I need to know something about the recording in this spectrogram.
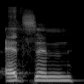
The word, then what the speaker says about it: Eidson: sort of we talk about your name right Edson even though it's pronounced it's spelled e-i-d like eidson I think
